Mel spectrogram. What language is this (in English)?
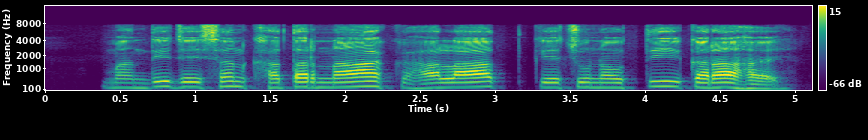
Magahi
